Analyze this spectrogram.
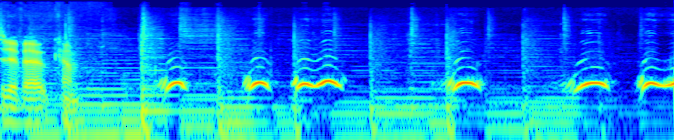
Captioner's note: bird calls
